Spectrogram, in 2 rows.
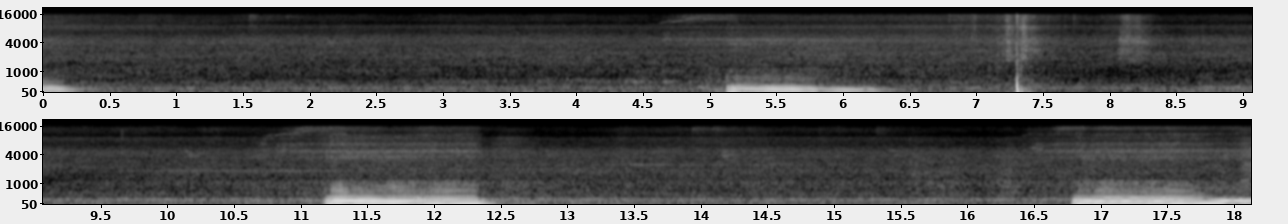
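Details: Sleeping dog snoring: slow, regular, rumbling snores, about 10 a minute, with quiet pauses between them.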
